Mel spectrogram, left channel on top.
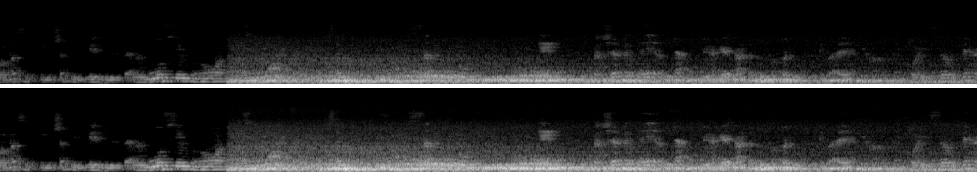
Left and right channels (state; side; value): quieter; left; 6.3 dB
